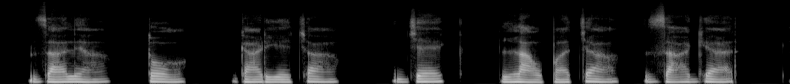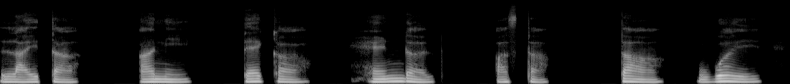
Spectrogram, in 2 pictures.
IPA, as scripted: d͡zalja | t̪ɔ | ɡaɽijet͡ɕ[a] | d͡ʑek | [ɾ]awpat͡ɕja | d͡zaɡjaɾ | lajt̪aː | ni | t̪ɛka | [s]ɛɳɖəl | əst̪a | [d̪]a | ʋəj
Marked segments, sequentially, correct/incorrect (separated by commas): correct, incorrect, incorrect, incorrect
